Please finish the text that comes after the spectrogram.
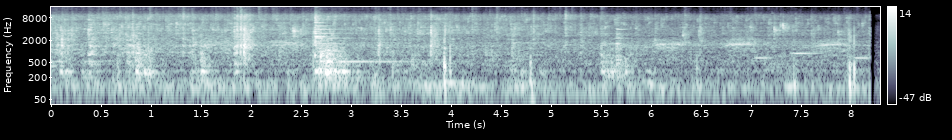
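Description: Chopped onion frying in a little hot oil for a Maharashtrian chicken curry, a steady close sizzle broken by scraping stirs and clinks of a spoon against the pan, with no talking.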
